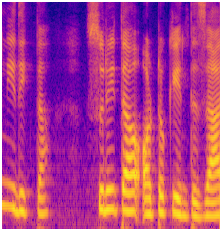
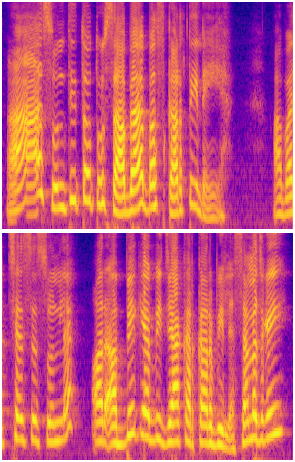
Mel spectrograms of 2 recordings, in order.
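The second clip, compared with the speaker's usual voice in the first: firm, raised-voice telling-off; scolding mother; 4 semitones higher, 5 dB louder than usual. Acted. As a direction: order your daughter to do it now. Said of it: "चिल्ला रही हो". (सख़्ती से डाँटती माँ)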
